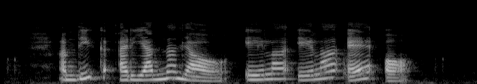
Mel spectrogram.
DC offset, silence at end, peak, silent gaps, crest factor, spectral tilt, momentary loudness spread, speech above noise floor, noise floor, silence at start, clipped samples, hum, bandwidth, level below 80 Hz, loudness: under 0.1%; 0.65 s; -6 dBFS; none; 18 dB; -6.5 dB/octave; 7 LU; 38 dB; -62 dBFS; 0.6 s; under 0.1%; none; 7.6 kHz; -62 dBFS; -24 LUFS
